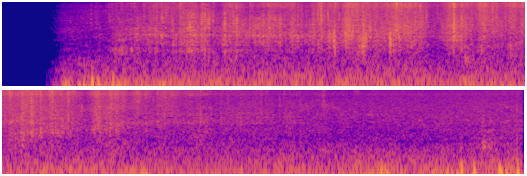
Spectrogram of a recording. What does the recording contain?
Gravel sound
Something being dragged over a section of gravelly ground. The sound recedes as the object is dragged further away.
